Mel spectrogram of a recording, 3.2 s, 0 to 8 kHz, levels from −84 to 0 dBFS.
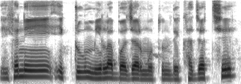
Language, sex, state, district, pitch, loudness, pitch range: Bengali, male, West Bengal, Alipurduar, 140 Hz, -15 LUFS, 125-175 Hz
